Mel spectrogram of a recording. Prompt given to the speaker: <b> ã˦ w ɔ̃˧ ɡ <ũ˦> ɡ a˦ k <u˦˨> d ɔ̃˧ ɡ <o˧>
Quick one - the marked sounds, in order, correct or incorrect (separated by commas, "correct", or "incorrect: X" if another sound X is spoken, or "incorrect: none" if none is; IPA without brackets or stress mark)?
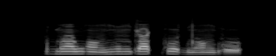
correct, correct, incorrect: o˦˨, incorrect: o˨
